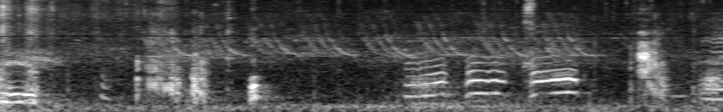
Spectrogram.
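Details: Aseel rooster and hens eating grain on a village morning feed; short harmonic clucks and a few drawn-out, nasal calls come in loose bursts, with scattered clicks and pecking noises in between.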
